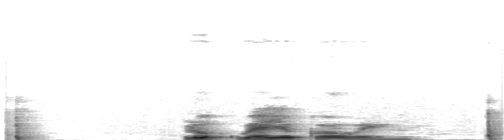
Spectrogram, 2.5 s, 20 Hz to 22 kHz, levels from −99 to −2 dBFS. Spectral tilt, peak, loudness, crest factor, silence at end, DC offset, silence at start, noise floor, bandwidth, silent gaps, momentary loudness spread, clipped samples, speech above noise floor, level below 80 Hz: -7.5 dB/octave; -10 dBFS; -25 LUFS; 18 dB; 0.05 s; under 0.1%; 0.1 s; -88 dBFS; 5.2 kHz; none; 20 LU; under 0.1%; 63 dB; -80 dBFS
